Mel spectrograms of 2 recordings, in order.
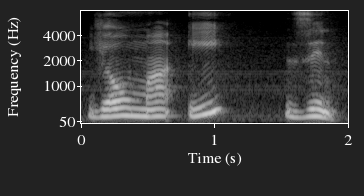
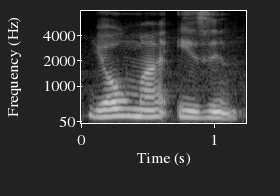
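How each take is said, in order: First: "यौमा ई जिन" slow, with a break before "जिन"; separated syllables. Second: Said in the usual way. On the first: Shown as a demonstration. Teacher breaking up a word for learners, slow and separated. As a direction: hold "ई", pause, then say "जिन". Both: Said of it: "अलग-अलग करके पढ़ रही हूँ".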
